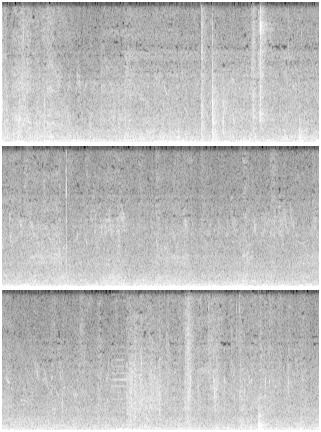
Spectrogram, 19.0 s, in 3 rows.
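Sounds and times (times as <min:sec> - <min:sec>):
steady low outdoor hum: 0:00.0 - 0:19.0.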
